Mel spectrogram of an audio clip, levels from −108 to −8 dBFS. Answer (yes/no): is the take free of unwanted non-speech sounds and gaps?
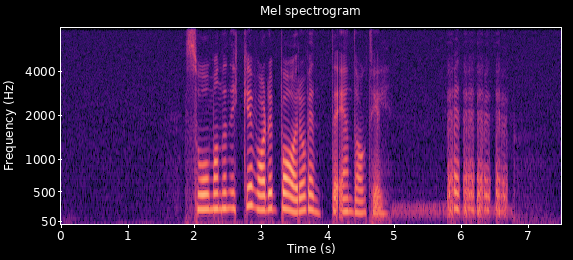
no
